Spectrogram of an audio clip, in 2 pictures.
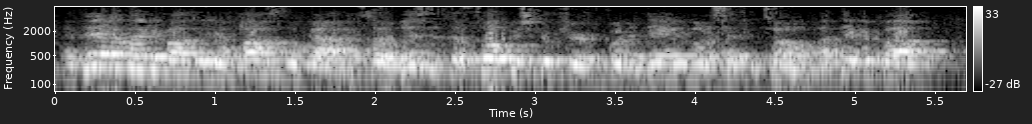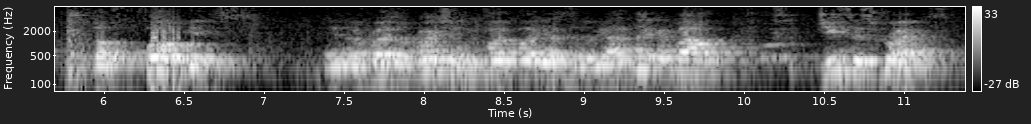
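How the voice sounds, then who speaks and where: A man's voice: high voice, normal speed, dark tone, a little hiss or hum. A man preaching a sermon, joking with the congregation and often asking them to answer "amen" and "right". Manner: call-and-response, often asks "amen?" and "right?". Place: church. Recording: echoey church hall, mic at a distance.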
